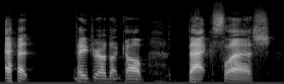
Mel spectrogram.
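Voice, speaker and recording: Teasing podcast guy, super bright voice, bouncy pitch, dry sound. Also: steady tone, takes it slowly, no room sound. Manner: playful, teasing. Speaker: podcast co-host. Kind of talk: casual chat.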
